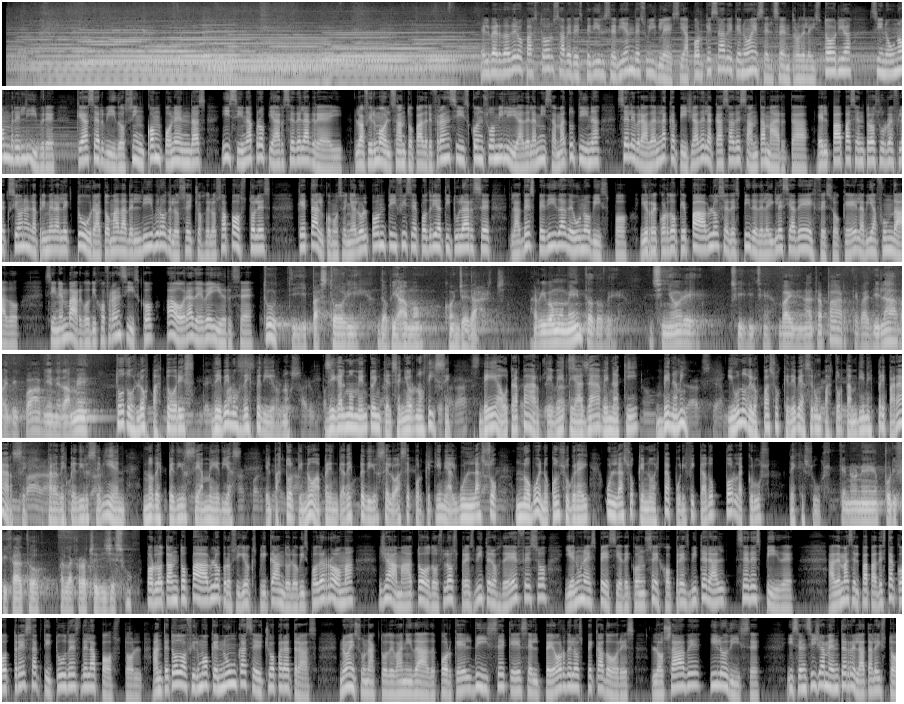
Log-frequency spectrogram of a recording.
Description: Lo afirmó el Santo Padre en su homilía de la Misa matutina celebrada en la capilla de la Casa de Santa Marta.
